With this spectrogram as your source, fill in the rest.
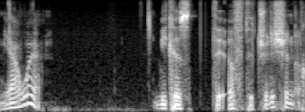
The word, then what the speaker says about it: Yahweh: by scholarship when Scholars have uncovered the correct pronunciation the name Yahweh and of course some people debate this and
